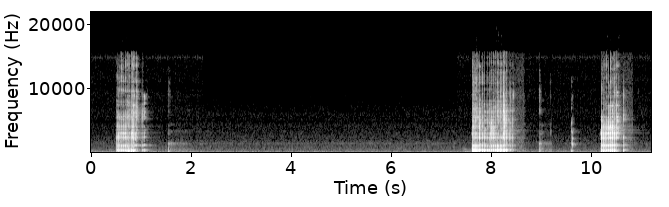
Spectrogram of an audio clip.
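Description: Three loud, long, rumbling burps separated by quiet pauses, with a few small clicks between them.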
